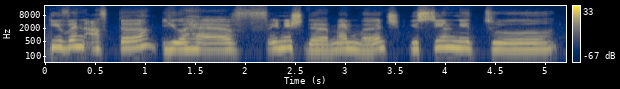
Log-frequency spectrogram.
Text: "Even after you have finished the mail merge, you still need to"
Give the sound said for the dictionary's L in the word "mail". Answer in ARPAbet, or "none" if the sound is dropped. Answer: N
